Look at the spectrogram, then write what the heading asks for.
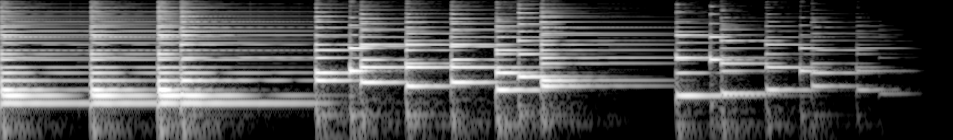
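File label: March violin violin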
